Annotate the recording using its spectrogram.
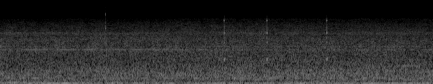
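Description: Soft electronic clicks sound as buttons are pressed.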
